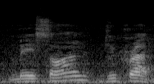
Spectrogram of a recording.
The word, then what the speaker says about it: Maison du Crab: We are at Maison du Crab. Did I pronounce that correct?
